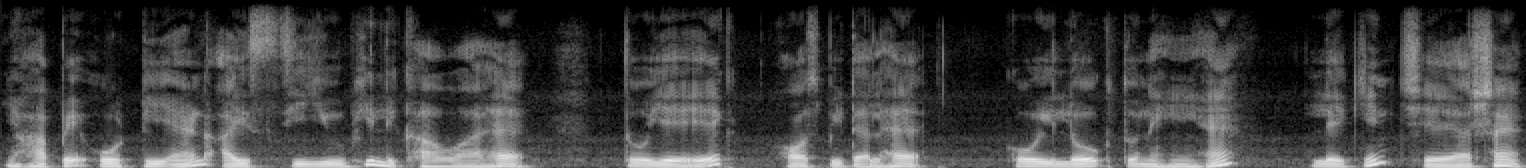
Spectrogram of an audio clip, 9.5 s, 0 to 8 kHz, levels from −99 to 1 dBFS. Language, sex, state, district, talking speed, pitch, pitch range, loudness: Hindi, male, Odisha, Nuapada, 100 wpm, 100 Hz, 95-110 Hz, -17 LUFS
